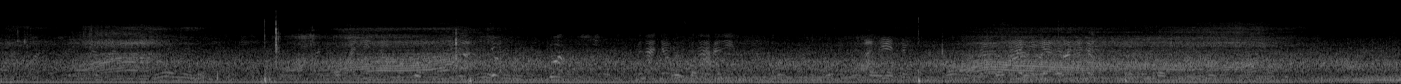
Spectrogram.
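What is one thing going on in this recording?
Young men shout to each other from a distance outdoors.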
